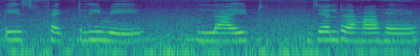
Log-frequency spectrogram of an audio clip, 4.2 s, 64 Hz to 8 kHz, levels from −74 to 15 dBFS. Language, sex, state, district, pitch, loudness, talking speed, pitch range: Hindi, female, Haryana, Jhajjar, 245 Hz, -15 LUFS, 100 wpm, 235-260 Hz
